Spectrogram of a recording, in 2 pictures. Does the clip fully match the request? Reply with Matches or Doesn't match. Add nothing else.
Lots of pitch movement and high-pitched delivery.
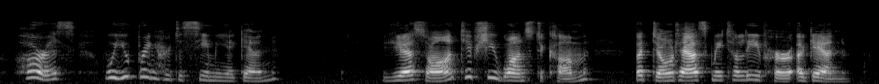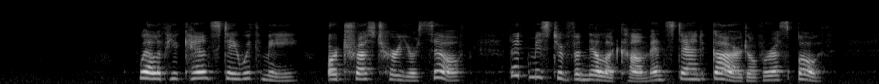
Matches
